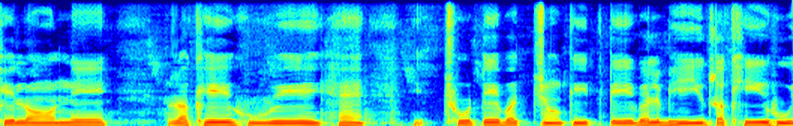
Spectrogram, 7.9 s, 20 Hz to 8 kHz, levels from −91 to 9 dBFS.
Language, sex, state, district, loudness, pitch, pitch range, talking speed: Hindi, male, Madhya Pradesh, Katni, -13 LUFS, 130 Hz, 125-145 Hz, 85 wpm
